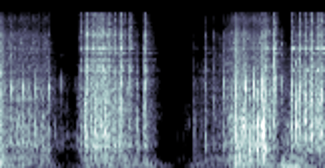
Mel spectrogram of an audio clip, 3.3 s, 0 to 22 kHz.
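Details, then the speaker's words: Echo CS-3000 top-handle chainsaw that was running poorly and lacked power, carb cleaned and a few squirts of penetrating oil put in the cylinder: two firm starter-cord pulls with regular chuffing against the piston; compression sounds good. "I put a couple squirts of penetrating oil in the cylinder before pulling the cord just to make sure"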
